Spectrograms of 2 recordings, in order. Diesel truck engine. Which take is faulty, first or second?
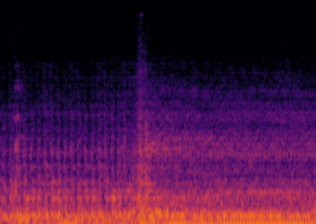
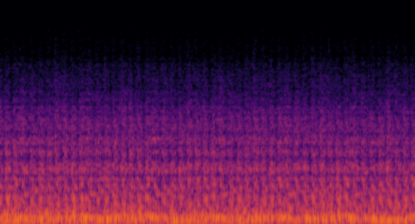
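second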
